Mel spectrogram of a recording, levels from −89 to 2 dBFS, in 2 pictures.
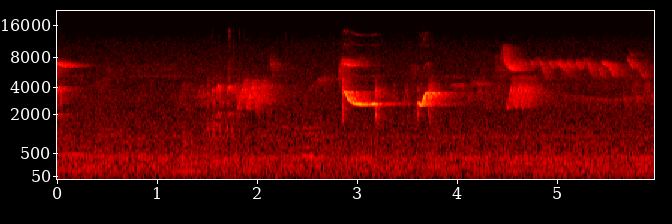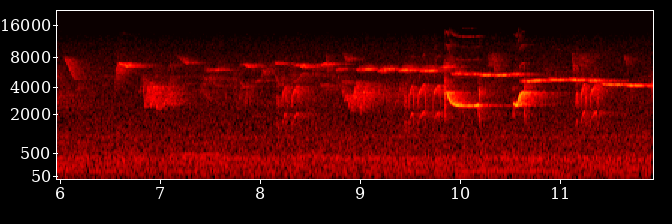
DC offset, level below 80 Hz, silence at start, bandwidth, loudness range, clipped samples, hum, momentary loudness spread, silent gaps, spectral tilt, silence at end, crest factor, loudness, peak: under 0.1%; -76 dBFS; 0 s; 16 kHz; 12 LU; under 0.1%; none; 22 LU; none; 1 dB/octave; 0 s; 22 dB; -38 LUFS; -22 dBFS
